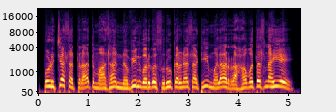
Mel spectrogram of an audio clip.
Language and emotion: Marathi, happy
